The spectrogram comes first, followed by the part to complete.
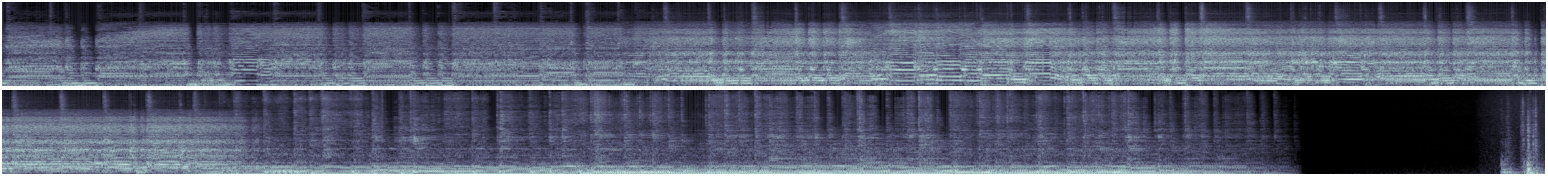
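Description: Electric guitar playing a black metal song. Near the middle the higher guitar thins out and a lower, bass-heavy part carries on. The music cuts off abruptly about two seconds before the end.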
